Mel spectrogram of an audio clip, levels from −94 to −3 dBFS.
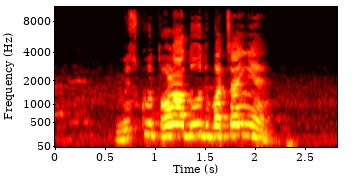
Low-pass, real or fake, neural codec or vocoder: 9.9 kHz; real; none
